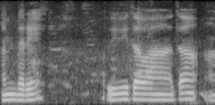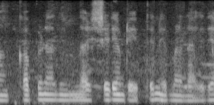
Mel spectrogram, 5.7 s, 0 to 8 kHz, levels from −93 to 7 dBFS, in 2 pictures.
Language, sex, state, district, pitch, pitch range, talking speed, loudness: Kannada, female, Karnataka, Koppal, 155 Hz, 145-165 Hz, 65 wpm, -18 LUFS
